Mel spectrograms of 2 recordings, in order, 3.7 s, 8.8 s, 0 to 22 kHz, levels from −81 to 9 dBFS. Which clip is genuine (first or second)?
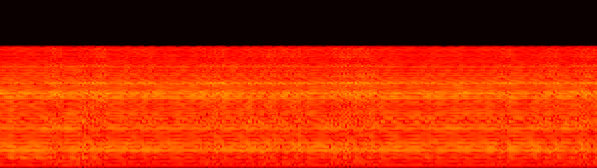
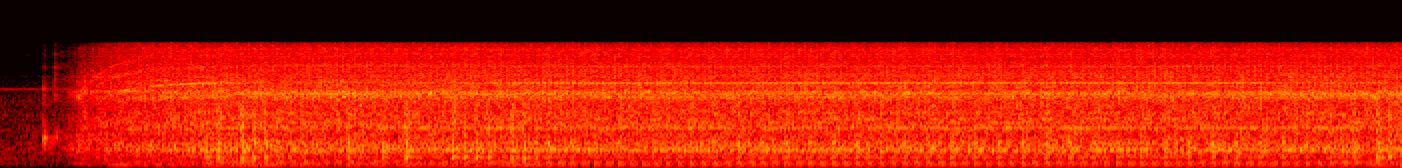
second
